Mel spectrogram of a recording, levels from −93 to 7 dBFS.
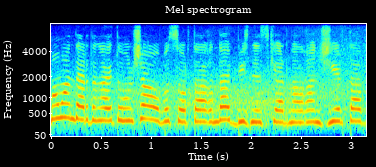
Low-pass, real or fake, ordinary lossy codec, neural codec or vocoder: none; real; none; none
